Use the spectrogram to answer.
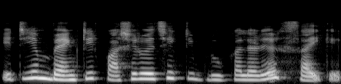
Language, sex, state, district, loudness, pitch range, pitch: Bengali, female, West Bengal, Cooch Behar, -15 LUFS, 215-275 Hz, 250 Hz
